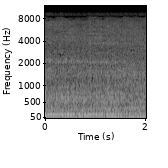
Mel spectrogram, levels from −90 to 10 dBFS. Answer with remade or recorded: remade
